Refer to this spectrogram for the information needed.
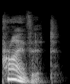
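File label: "private", British English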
